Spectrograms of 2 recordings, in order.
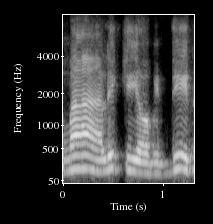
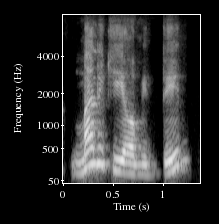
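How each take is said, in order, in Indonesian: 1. Vokal pertama pada kata pertama itu panjang. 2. Vokal pertama pada kata pertama itu pendek. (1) "yang Malik bacanya panjang itu pakai mad di maknya" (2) "yang pendek artinya raja"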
